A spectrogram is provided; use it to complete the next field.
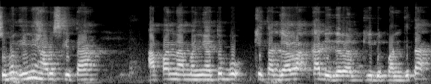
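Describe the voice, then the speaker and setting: This woman talks at a very fast pace in a fairly high voice. Her tone is animated. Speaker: female Islamic teacher. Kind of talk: religious study lecture. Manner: loud.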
